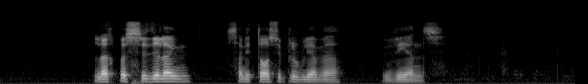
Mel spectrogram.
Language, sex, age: Afrikaans, male, 20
